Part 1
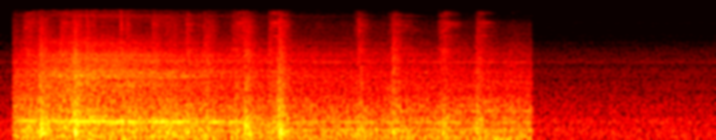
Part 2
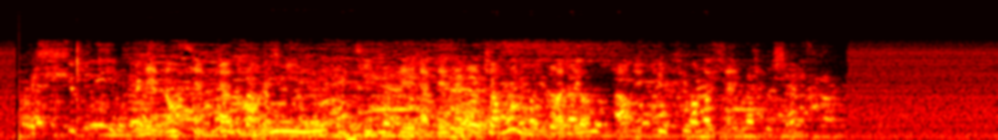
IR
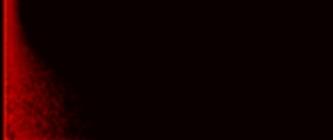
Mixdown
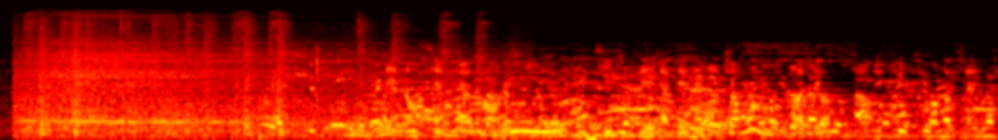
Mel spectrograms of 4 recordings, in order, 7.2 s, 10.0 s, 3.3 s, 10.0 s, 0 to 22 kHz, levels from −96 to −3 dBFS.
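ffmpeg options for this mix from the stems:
-filter_complex "[0:a]highshelf=f=6.6k:g=4,aeval=exprs='clip(val(0),-1,0.178)':c=same,highpass=f=200:p=1,volume=-12dB[a];[1:a]lowpass=f=1.7k:p=1,adelay=2400,volume=-3.5dB,asplit=2[b][c];[c]volume=-10.5dB[d];[2:a]atrim=start_sample=2205[e];[d][e]afir=irnorm=-1:irlink=0[f];[a][b][f]amix=inputs=3:normalize=0,alimiter=limit=-22.5dB:level=0:latency=1:release=313"

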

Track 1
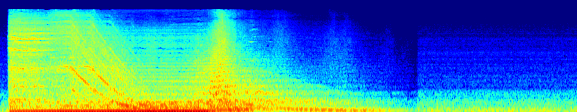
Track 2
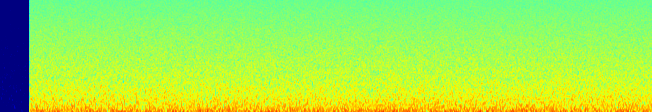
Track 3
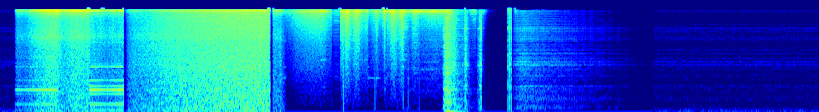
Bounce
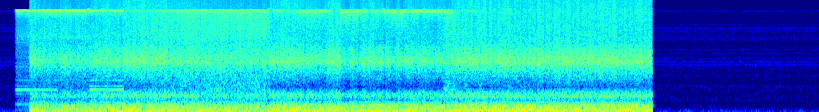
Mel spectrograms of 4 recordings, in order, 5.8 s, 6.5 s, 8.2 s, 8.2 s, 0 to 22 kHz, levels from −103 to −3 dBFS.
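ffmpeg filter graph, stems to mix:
-filter_complex "[1:a]firequalizer=gain_entry='entry(170,0);entry(320,-20);entry(470,-4);entry(820,-24);entry(1300,-13);entry(2600,5);entry(5300,-3);entry(15000,1)':delay=0.05:min_phase=1,volume=-8dB[a];[2:a]volume=0.5dB[b];[a][b]amix=inputs=2:normalize=0,alimiter=level_in=6.5dB:limit=-24dB:level=0:latency=1:release=40,volume=-6.5dB"

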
